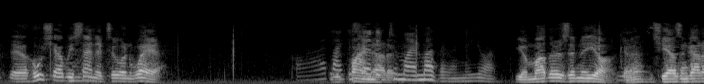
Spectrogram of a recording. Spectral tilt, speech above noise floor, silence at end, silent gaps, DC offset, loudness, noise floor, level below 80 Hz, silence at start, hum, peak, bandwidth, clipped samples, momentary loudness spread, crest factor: -6.5 dB/octave; 30 dB; 0 s; none; under 0.1%; -25 LUFS; -55 dBFS; -60 dBFS; 0.1 s; none; -10 dBFS; 7.8 kHz; under 0.1%; 14 LU; 16 dB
